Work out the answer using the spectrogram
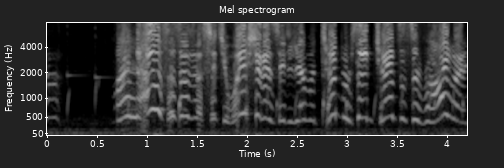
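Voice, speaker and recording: An extremely high-pitched, put-on character voice at a moderate pace over loud music in the background. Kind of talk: flat, machine-like. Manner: robotic, matter-of-fact.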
